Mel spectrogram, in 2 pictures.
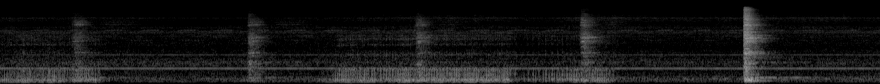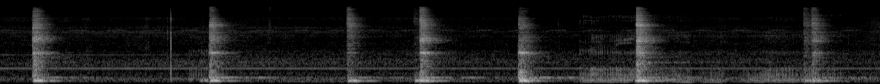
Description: The most kick ass 3 minutes of a motherfuckin dog snoring on my motherloving bed.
